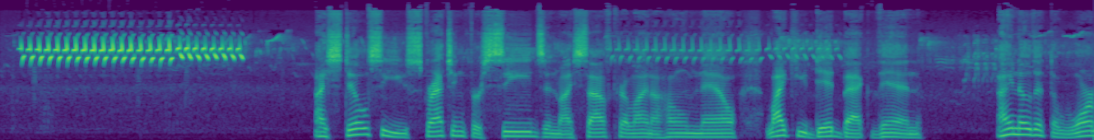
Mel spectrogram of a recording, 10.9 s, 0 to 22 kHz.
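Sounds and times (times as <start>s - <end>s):
Dark-eyed Junco singing a fast even high trill: 0.0s - 3.2s, 5.6s - 10.9s
speech: 3.2s - 9.3s, 10.0s - 10.9s.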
